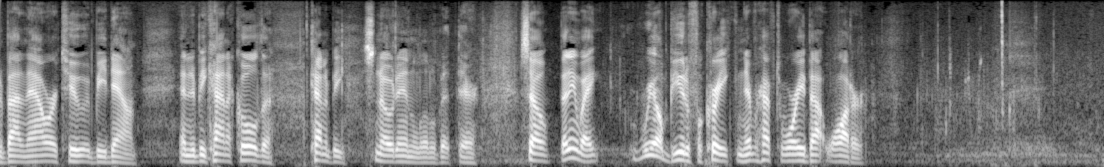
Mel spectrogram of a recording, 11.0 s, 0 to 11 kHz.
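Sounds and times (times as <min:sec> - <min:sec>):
water in shallow creek: 0:00.0 - 0:11.0.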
